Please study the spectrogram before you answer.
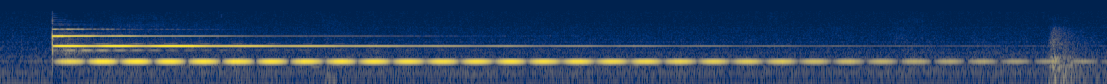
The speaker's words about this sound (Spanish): ahora a terminar esta breve meditación, vamos a escuchar a la campana desde empieza hasta el timbre, hasta no es posible oírlo más.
